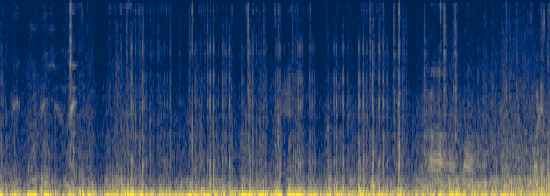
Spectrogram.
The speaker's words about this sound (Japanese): これクーラーつけようかつけた上で、うん、風が風の音がどう影響を及ぼすかわからないボボボボボって言うかもしれない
